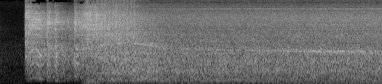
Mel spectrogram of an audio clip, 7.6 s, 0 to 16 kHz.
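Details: 2001 GMC Sonoma 2.2L, replacement engine's first start at about 89,198 miles, heat on hot, fan and AC off: brief crank, clean catch, smooth even idle without knocks or misses; good oil pressure, no check engine lights.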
